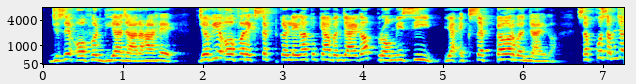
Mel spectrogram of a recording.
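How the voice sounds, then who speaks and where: Young Indian woman, law tutor, high voice, chatty and coaxing with her students. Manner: mixes English terms into Hindi, quizzes students. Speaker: law teacher. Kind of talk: online class lecture.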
